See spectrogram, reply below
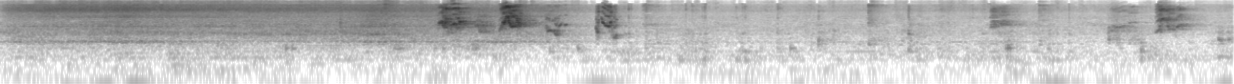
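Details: Lovebirds of the parblue euwing green opaline and green opaline colour forms in the morning: a quick run of sharp, high chirps midway, then scattered shorter chirps over a steady background hiss.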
